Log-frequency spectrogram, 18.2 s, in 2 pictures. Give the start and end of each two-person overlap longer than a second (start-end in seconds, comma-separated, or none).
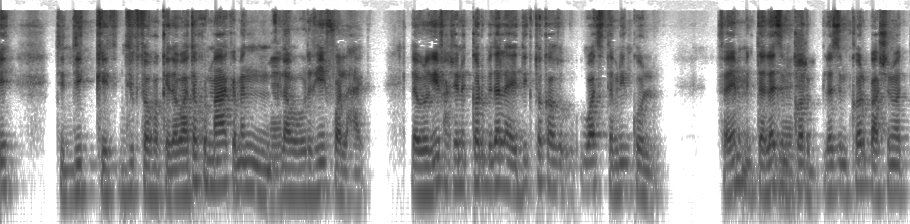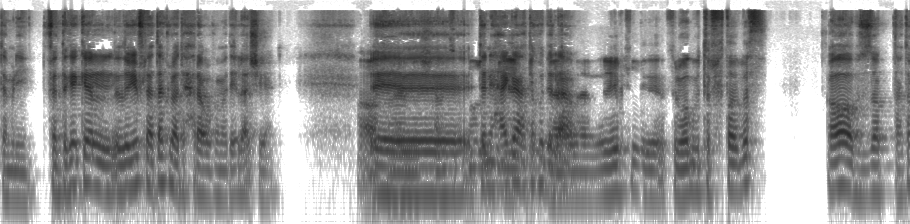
12.8-15.1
